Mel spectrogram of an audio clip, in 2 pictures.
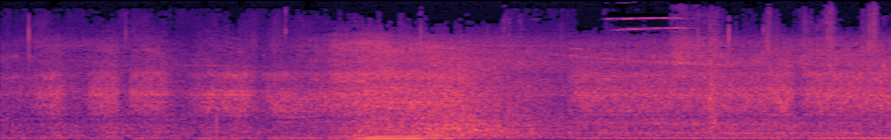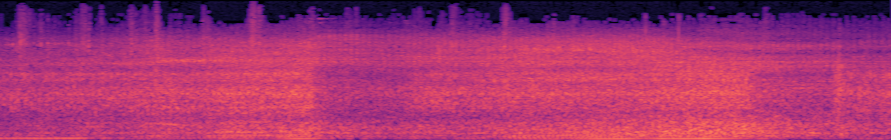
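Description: A large truck loaded with roofing shingles for a roof replacement rumbles with its diesel engine for the whole stretch on a cold morning, growing louder and heavier midway, with a few brief high hisses and squeals on top and no one talking.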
